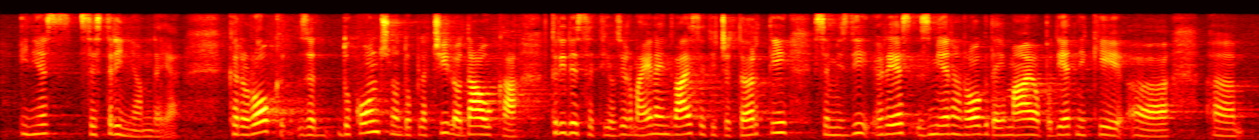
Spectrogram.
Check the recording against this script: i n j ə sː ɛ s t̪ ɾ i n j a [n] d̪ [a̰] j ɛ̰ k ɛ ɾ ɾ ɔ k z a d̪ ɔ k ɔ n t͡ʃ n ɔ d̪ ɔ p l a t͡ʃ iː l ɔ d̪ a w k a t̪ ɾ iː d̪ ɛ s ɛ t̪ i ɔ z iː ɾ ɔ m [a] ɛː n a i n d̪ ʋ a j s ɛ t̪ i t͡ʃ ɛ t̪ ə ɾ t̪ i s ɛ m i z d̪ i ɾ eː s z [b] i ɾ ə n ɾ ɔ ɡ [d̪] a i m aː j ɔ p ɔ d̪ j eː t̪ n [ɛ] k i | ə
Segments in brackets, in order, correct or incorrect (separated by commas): incorrect, correct, correct, incorrect, correct, incorrect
